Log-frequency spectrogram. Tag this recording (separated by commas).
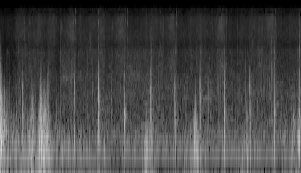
footsteps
